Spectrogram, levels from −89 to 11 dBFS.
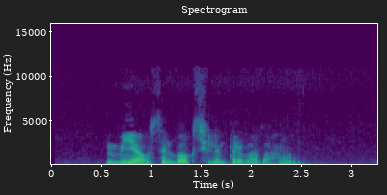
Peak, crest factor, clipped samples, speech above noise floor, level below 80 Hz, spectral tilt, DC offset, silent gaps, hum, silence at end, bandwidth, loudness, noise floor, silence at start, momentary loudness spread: -8 dBFS; 20 dB; under 0.1%; 42 dB; -50 dBFS; -9 dB/octave; under 0.1%; none; none; 0.75 s; 9.2 kHz; -27 LUFS; -68 dBFS; 0.55 s; 11 LU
